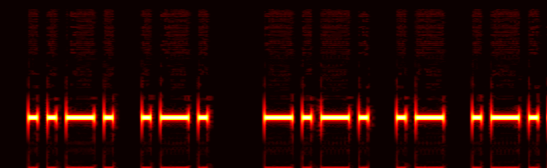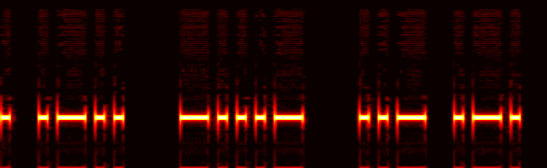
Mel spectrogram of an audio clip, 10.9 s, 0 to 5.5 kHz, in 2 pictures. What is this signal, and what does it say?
Morse code, heard as a keyed tone, about 13 wpm, 800 Hz. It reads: FR CALL <BT> UR
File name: dk5ke / QSO 60BpM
